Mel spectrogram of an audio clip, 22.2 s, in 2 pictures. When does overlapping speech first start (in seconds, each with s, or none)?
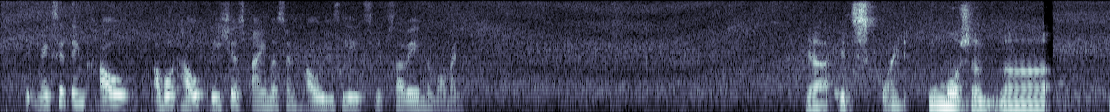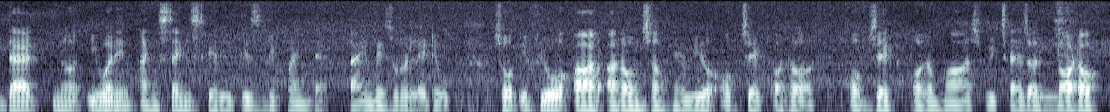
none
